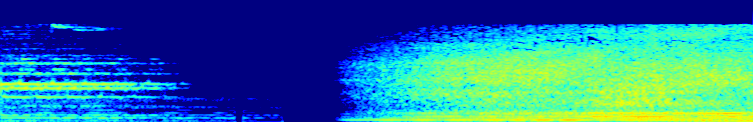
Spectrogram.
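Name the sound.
car driving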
